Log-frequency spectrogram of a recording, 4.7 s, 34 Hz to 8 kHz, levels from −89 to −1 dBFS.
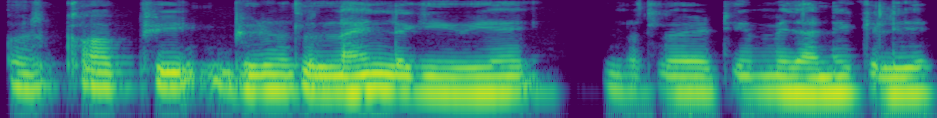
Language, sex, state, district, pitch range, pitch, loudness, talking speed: Hindi, male, Jharkhand, Jamtara, 120-135 Hz, 125 Hz, -19 LUFS, 190 wpm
